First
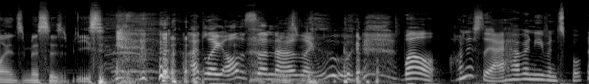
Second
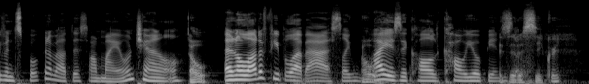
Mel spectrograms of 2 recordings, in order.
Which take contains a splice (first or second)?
first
